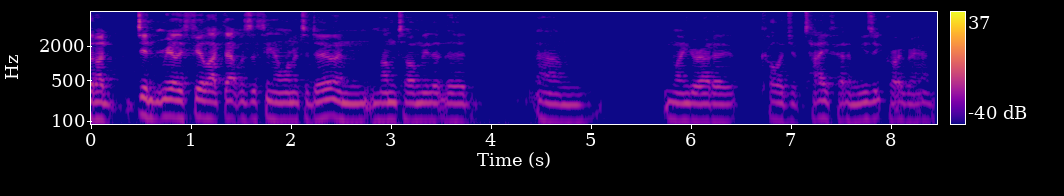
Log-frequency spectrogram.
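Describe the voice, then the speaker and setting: A man speaks in a monotone, flat intonation at a fairly low pitch and a fairly quick pace, with long, frequent pauses. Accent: Australian. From Australia, Albury, New South Wales. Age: 30s. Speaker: jazz saxophonist. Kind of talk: casual interview. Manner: hesitant, many fillers.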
